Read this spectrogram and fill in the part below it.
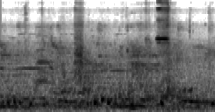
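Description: Pigeon cooing among racing and fancy pigeons in a loft, with soft low repeated coos over a busy background of other birds chirping and murmuring throughout.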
